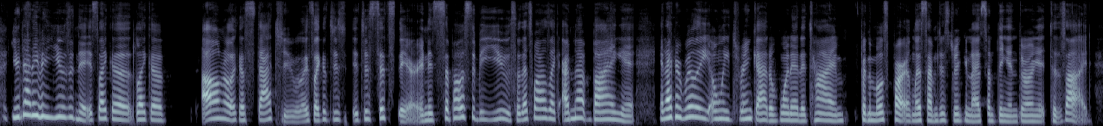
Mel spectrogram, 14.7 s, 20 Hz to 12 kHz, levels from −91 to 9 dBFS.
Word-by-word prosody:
You're 260 +1 +3
not 330 -1 +5
even 285 -4 +5
using 265 -3 0
it. 175 -4 0
It's 185 - -6
like 230 +1 +1
a 195 -4 +2
like 200 0 +1
a 180 -2 0 0.5
I - - +9
don't 235 0 +1
know, 215 - +1
like 185 0 0
a 180 - +1
statue, 180 -7 -4
it's 155 +4 -4
like 175 +1 +1
a - - -2
just 195 +1 -9
it 180 - -5
just 210 +1 -5
sits 240 -2 -1
there, 155 - -1
and 165 +2 -2
it's 185 0 -2
supposed 250 +3 +1
to 260 - -4
be 200 0 -7
used, 195 -1 -5
so 185 - -1
that's 205 +2 -1
why 250 - +3
I - - +2
was 240 - 0
like, 215 -2 -1
"I'm 195 +2 +2
not 235 -4 0
buying 205 -1 +2
it, 150 -4 -4 0.3
and 215 - +1
I 250 - +9
can 270 -1 +2
really 260 -2 +2
only 220 0 0
drink 215 +4 -2
out 185 0 +3
of 170 +1 -2
one 185 -1 +1
at 175 -1 0
a 165 - +1
time, 175 -1 -1 0.2
for 190 - +2
the 180 - -2
most 185 +3 -1
part, 195 - +5
unless 170 +2 -1
I'm 165 -1 0
just 175 -1 -5
drinking 175 -2 -3
out 155 +1 0
something 165 -2 -4
and 150 0 -6
throwing 155 -1 -1
it 150 - -6
to - - -3
the - - -12
side." - - 0
195 Hz, 275 wpm, -25 LUFS, 175-225 Hz, 0.5 s, I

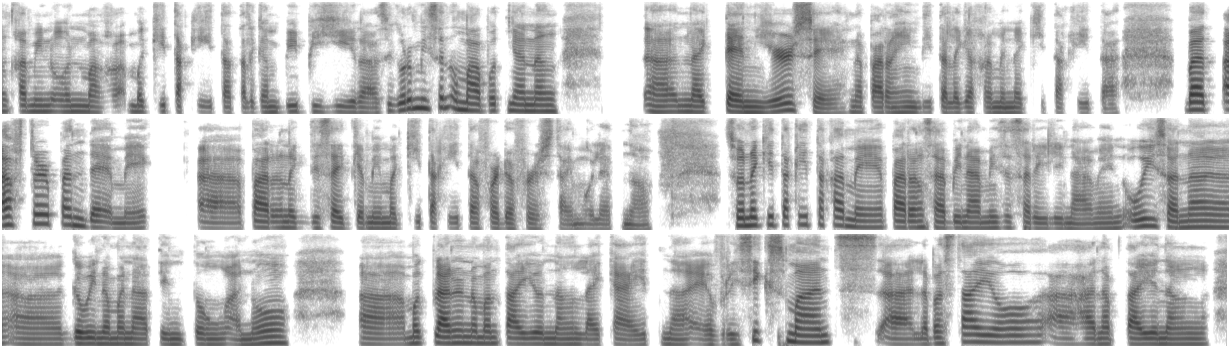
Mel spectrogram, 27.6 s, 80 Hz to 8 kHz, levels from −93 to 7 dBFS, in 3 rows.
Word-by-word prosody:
ang 155 - -7
kami 155 -1 -1
noon 150 0 -2
maka 140 -2 -4
magkita-kita, 145 -2 -6
talagang 135 +1 -5
bibihira. 140 -2 -4
Siguro 185 - +1
minsan 240 +2 +2
umabot 170 -6 +2
nga 170 -2 +1
ng, 160 -1 +2 0.7
ah, 145 -1 +1
nag-ten 145 0 +4
years 155 +2 +5
eh, 120 0 -3
na 135 -1 -6
parang 130 -1 +1
hindi 135 0 -4
talaga 130 0 -3
kami 130 -1 -3
nagkita-kita. 120 -2 -8 0.5
But, 195 0 +9
after 220 +4 +5
pandemic, 150 -10 0 0.3
ah, 135 -2 -1
parang 150 -2 +2
nag-decide 140 -1 -2
kaming 135 -1 -2
magkita-kita 135 +1 -6
for 135 - 0
the - - +1
first 120 -1 -4
time 115 +1 -7
ulit, 120 -1 -9
'no. 110 -1 -6 0.6
So 200 - +3
nagkita-kita 215 +1 +1
kami 170 -7 +1
parang 155 -1 +4
sabi 150 -1 -1
namin 140 0 +1
sa 145 - -9
sarili 135 -2 -4
namin, 130 +2 -4
"Uy 185 +3 +2
sana, 160 -1 +2 0.3
ah, 135 -1 -3
gawin 150 -1 +4
naman 145 0 +1
natin 135 -1 -2
'tong 135 0 -2
ano, 150 +6 0 0.5
ah, 140 -1 -1
magplano 160 +1 +5
naman 155 -1 0
tayo 145 -1 +2
ng 135 -1 -1
like 130 -1 -4
kahit 130 -1 -2
na 130 0 -2
every 130 0 -4
six 235 - +1
months, 180 -1 +3
ah, 135 -1 +2
labas 155 +2 -1
tayo. 185 -1 +2
Ah, 140 -1 -3
hanap 140 -1 -1
tayo 140 -1 +3
ng, 140 0 -1
145 Hz, 155 wpm, -25 LUFS, 135-160 Hz, 0.7 s, But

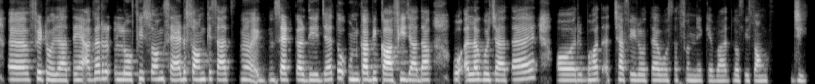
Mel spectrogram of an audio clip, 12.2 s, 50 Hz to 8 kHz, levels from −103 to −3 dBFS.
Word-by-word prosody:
अ, 215 0 +4
fit 240 -2 +1
हो 210 - +1
जाते 200 +1 -1
हैं। 210 - +1
अगर 240 +4 +1 0.2
लोफी 215 +2 -1
सॉन्ग 235 0 -1
सैड 215 0 +1
सॉन्ग 225 -1 +2
के - - -4
साथ 215 -2 +2 0.2
अ, 215 -1 +1
एक 190 - -2
द 210 - -6
सेट 215 0 +6
कर 210 -1 +4
दिए 200 0 -1
जाए 220 +1 +2
तो 265 - +3 0.2
उनका 220 +1 +6
भी - - +1
काफ़ी 210 +1 +6
ज़्यादा 210 +1 +2 0.4
वो 225 - 0 0.2
अलग 210 +1 +3
हो 215 - +1
जाता 200 +2 +1
है 245 +5 +2 0.4
और 200 0 +1
बहुत 215 +1 -1
अच्छा 215 +1 -2
फील 205 -1 -5
होता 195 +1 -4
है 195 - 0
वो - - -5
सब 195 +1 -13
सुनने 185 -1 -5
के 185 - -7
बाद 180 0 -5
लोफी 185 0 -6
सॉन्ग्स। 180 0 -3 0.4
जी। 180 -3 -4
210 Hz, 210 wpm, -23 LUFS, 200-220 Hz, 0.4 s, सेट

